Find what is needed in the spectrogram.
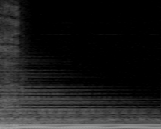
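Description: A band's held chord on guitar and keyboard ringing out after the last sung line. It wavers slowly and fades gradually, its brightness dying away early on.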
